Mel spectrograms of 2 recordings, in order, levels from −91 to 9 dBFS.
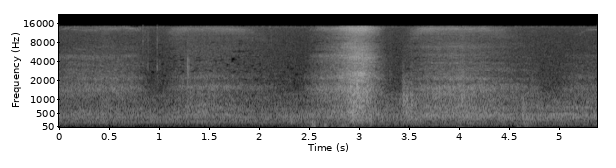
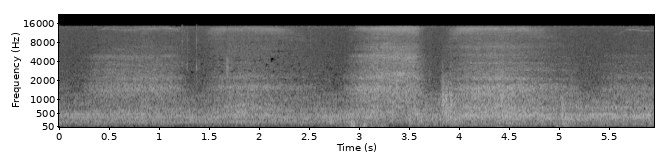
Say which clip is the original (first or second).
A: second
